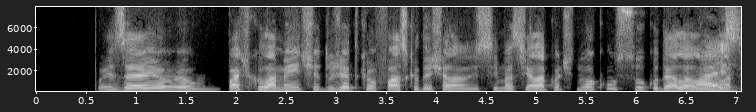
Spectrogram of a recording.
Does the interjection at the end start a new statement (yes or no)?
yes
